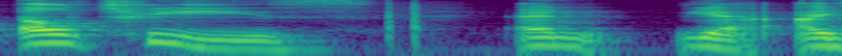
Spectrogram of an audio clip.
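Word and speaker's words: étui: And these are called, I looked it up, they're called El Trees.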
